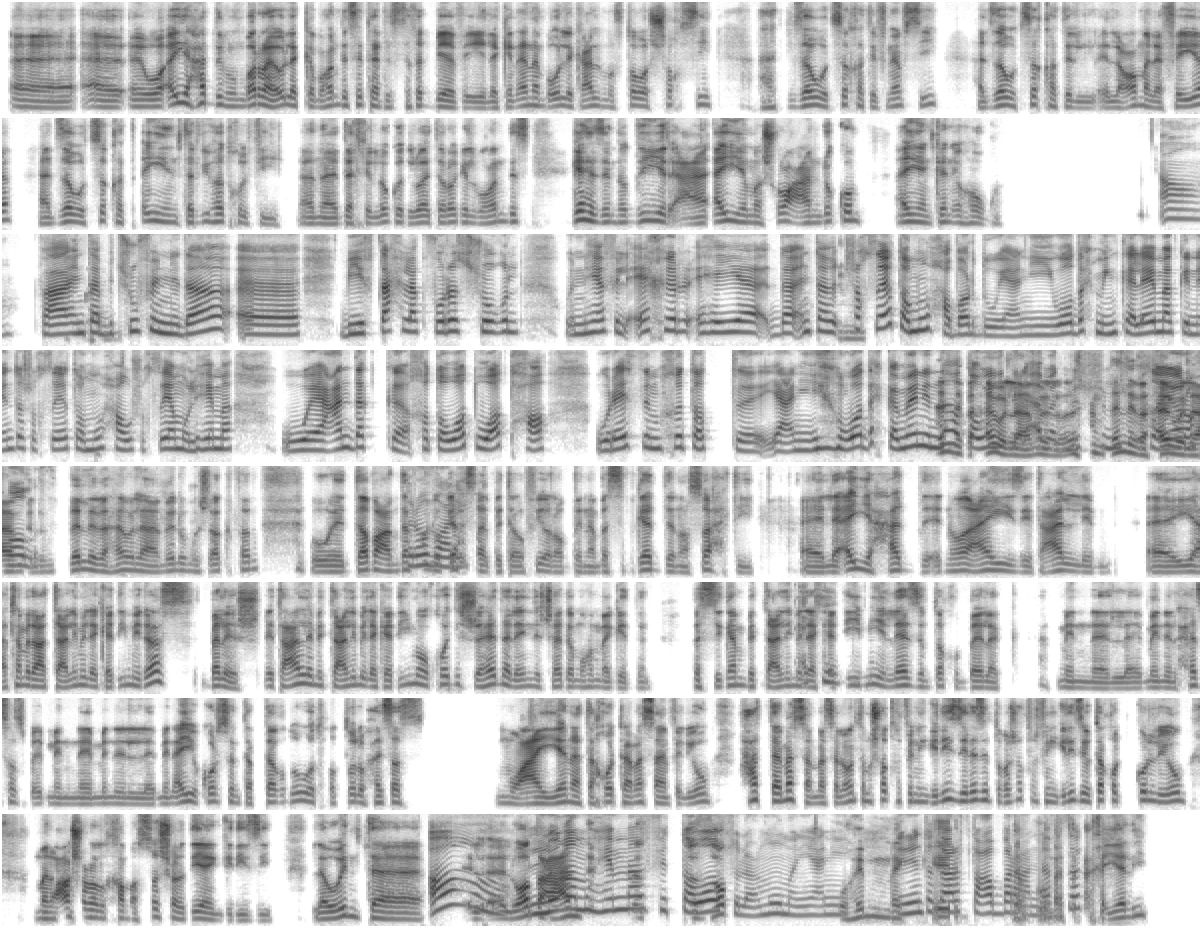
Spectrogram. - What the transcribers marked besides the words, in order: in English: "interview"; unintelligible speech; tapping; in English: "كورس"
- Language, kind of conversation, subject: Arabic, podcast, إزاي توازن بين التعلّم وشغلك اليومي؟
